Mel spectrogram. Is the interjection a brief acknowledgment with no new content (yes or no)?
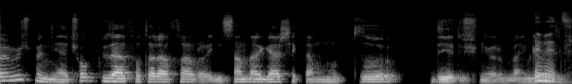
no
